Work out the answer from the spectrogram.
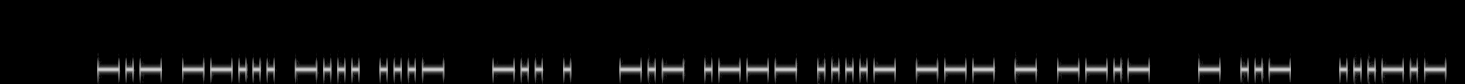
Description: Morse code, heard as a keyed tone, about 17 wpm, 700 Hz. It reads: K7BV DE KJ4OTQ TU <SK>
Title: Practice QSO - Exchange 4 - Ending - 17wpm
